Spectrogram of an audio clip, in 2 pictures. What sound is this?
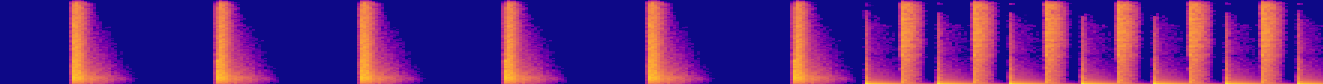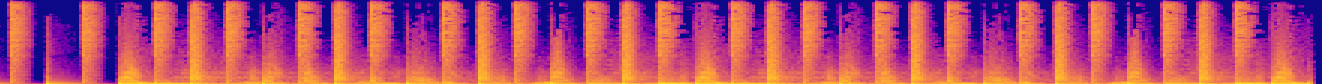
This song can be used for a dance scene, or an intro scene, or anything you deem credible.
